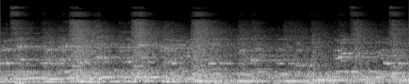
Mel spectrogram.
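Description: A marimba ensemble playing with mallets: many marimbas striking a steady rhythmic pattern over sustained low bass-marimba notes.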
